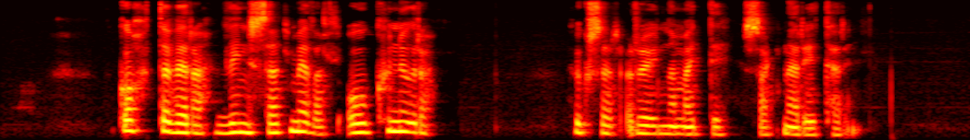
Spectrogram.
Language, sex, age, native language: Icelandic, female, 50-59, Icelandic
